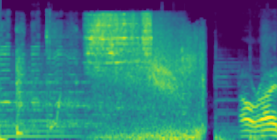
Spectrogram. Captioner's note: saw blade buzzes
